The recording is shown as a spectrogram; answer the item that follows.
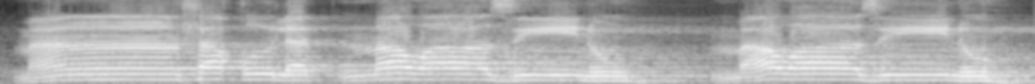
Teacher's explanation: مَن ثَقُلَتْ مَوَازِينُهُ نون ساکن ہے، نون ساکن کے بعد سا حروف اخفا میں سے آ رہا تو غنہ کریں گے۔ قاف مستعلیہ میں سے ہے، اس لیے اس کو پر پڑھیں گے۔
